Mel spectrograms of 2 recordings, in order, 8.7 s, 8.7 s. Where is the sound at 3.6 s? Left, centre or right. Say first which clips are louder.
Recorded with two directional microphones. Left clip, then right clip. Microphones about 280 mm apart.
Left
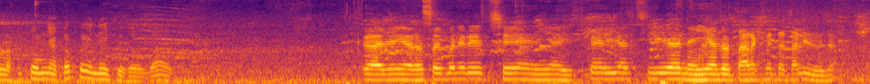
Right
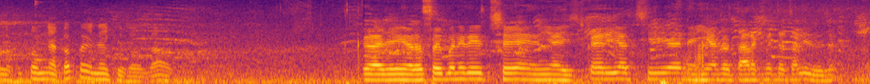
Even; right.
